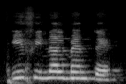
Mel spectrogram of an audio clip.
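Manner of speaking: normal talking voice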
